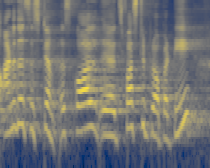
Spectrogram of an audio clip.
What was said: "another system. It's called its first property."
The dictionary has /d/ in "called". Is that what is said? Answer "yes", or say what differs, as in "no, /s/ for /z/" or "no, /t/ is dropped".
no, /d/ is dropped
